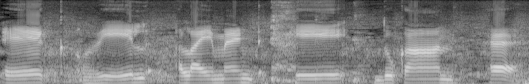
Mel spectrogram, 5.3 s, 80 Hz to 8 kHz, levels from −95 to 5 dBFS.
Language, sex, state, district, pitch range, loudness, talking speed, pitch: Hindi, male, Haryana, Charkhi Dadri, 125-135 Hz, -14 LUFS, 70 wpm, 135 Hz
